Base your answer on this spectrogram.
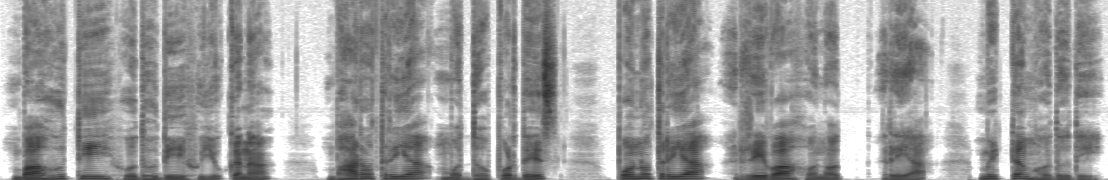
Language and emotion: Santali, neutral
